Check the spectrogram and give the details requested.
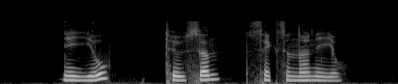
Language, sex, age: Swedish, female, 20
